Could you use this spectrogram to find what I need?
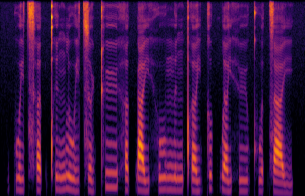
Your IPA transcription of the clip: kʷ ɐ˨ j t͡sʰ ɐ˨ t̚ pʰ ɪ˨˥ ŋ l uː˨˩ j t͡s ɵ˨˩ ɥ kʰ yː˥ h ɐ˨˥ k̚ aː˨ j h uː˧ n̪ ɪ˧ ŋ pʰ ɐ˨ j k ʊ˥ k̚ l ɐ˨˥ j h yː˨ kʷʰ ɐ˨˥ t̚ s aː˨˩ j

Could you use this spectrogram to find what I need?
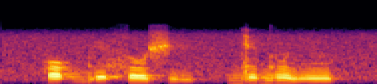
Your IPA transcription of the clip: k ɔ˨ ɡ͡b e˨ s o˧ ʃ i˨ | ɡ e˦ d ũ˦˨ j ĩ˧

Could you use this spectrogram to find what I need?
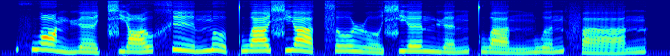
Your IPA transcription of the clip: x w ɑ˥˩ ŋ ɥ ɛ˨˩ t͡ɕ j ɑ˧˥ ʊ̯ x e˥˧ ɪ̯ n̪ ɤ˥˩ t̪ w ä˥ ɕ j ä˥˩ t͡s ɤ˥ ɻ ɤ˨˩ ɕ j ɛ˥ n̪ ɥ ɛ˧˥ n t̪ w a˨˩ n n̪ w ə˧˥ n f a˨˩˦ n

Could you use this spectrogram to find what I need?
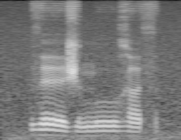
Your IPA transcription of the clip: ð ɛː˥˧ ʒ ə˧ ŋ oː˥ ɣ a˥˧ θ

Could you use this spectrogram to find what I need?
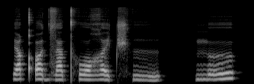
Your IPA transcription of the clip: e qʼ u d͡z a t̪ʰ o ʁ e t͡ʃʰ ɨ | n̪ ɵ

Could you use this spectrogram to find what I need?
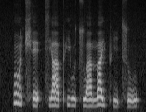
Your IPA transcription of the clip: ɔ̃˥˧ t͡ɕʰ e˨ ʔ t͡s j a˧ pʰ j u˧ t͡s w a˧ m a˥˧ j pʰ i˨ ʔ s u˨˦

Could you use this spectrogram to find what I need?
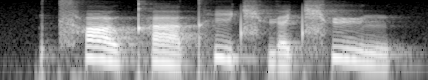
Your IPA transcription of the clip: t͡sʰ ɑ˥˩ ʊ̯ kʰ ä˨˩ t̪ʰ i˥˩ t͡ɕʰ ɥ ɛ˩ t͡ɕʰ y˥˩ n

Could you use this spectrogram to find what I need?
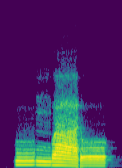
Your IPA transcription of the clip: u˦ ŋʷ a˦˨ ɾ o˧

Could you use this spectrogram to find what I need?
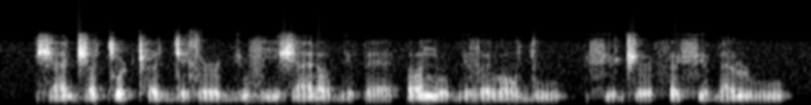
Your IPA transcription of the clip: ʒ æ˩˧ d͡ʒ ʌ˩˥ c ʊ˧˩˧ ʈʰ ə˨˩ ɟ ɪ˨˩ z ə˞˨˩ bʲ u˩˥ v i˩˧ ʒ æ˩˥ ɾ ʌ˧˩˧ b ɪ˨˩ p ɛ˨˩ | ʌ˩˥ n ʊ˨˩ b ɪ˩˥ v ə˩˧ l ɔ˧˩˧ ɟ u˨˩ | fʲ ʊ˩˧ d͡ʒ ə˞˨˩ θ ə˧˩˧ fʲ ʌ˩˧ b æ˩˧ ɭ u˩˧

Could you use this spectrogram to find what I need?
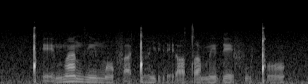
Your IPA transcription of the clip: ǃʼ ḛ˧ m b ã˥ n z ĩ˥ m ɔ̃˧ f a̰˥˩ ɡ͡ǃ ã˥ j r ḛ˩ ɾ ɯ˩ ə̯ tˤ i˧ m ẽ˥ ɗ e˥˩ f ṵ˥˩ ǃ ɔ̃˩˥

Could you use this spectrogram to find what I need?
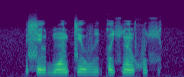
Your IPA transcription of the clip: sʲ ɐ lʲ b õ lʲ tʲ u v i k ɐ ç ɐ̃ lʲ xʷ ə ç

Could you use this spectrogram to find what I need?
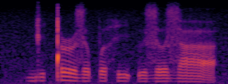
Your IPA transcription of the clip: ɡ i ǃ ə˞ z ə p ə h i ʔ ɨ z ə z a

